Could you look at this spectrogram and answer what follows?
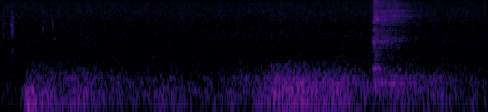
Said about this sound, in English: I didn't hear it because of the thunder. Oh, because of the thunder.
